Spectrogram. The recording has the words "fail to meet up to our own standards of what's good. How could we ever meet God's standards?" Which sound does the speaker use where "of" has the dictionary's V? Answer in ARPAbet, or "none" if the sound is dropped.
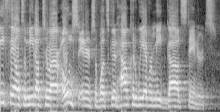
V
